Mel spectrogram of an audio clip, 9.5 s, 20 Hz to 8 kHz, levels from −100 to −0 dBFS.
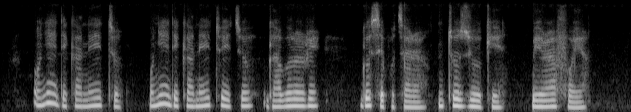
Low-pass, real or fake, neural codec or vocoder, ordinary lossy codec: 7.2 kHz; real; none; Opus, 32 kbps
